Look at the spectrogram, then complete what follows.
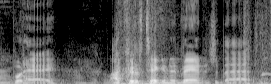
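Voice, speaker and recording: A man at a very fast pace. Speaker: gaming youtuber. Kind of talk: gameplay commentary. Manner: animated; casual.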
